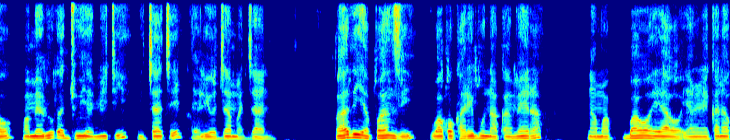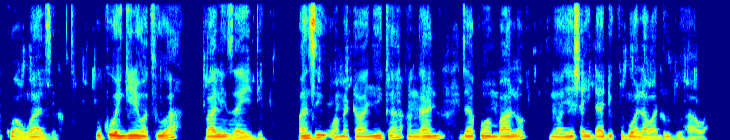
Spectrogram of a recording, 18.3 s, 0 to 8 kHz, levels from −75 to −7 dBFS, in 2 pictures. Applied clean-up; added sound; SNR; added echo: neural mask model Resemble Enhance denoiser.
